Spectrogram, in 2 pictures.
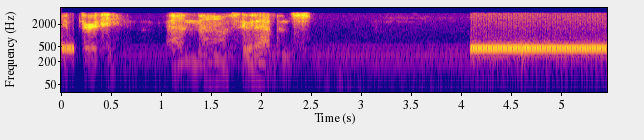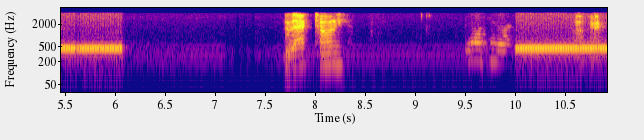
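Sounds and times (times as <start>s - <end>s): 
quiet telephone line noise: 0.0s - 10.9s
telephone ringback tone on an unanswered outgoing call: 4.1s - 6.1s, 10.0s - 10.9s.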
